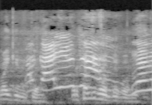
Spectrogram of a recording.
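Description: Children talking in high-pitched voices, several short phrases one after another.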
